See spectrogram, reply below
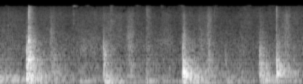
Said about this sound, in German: schließt die Tür seines Weinkellers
